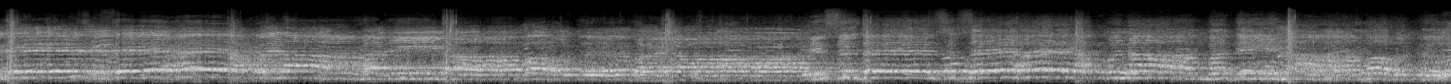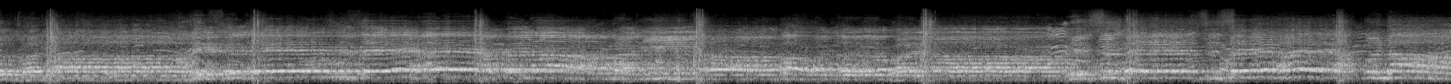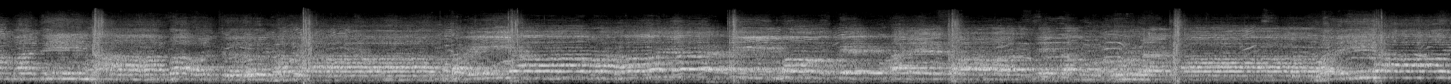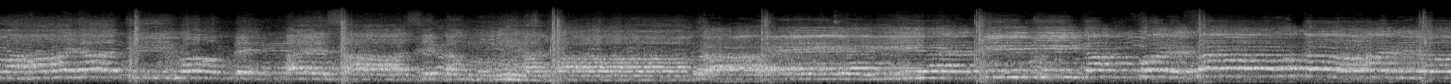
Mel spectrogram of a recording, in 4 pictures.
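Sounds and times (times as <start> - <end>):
chest-beating slaps: 0.0 - 0.5, 2.2 - 3.0, 3.7 - 5.6, 6.4 - 11.4, 12.4 - 13.3, 14.7 - 15.8, 16.4 - 22.4, 23.5 - 24.5, 27.3 - 31.1, 31.8 - 32.9, 33.7 - 34.8, 35.7 - 37.2, 38.0 - 39.1, 40.5 - 45.5, 46.8 - 47.6, 48.8 - 50.0, 50.6 - 54.4, 55.4 - 56.7, 57.6 - 58.0
men chanting in unison: 0.0 - 58.0.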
